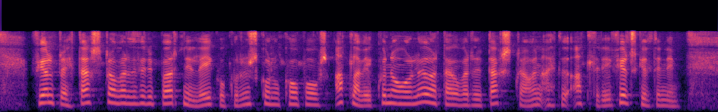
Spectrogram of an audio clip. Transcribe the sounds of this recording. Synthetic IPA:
fjœlpɾejht̪ːaxskɾawvɛɾðʏfɪɾɪɾ̥pœɾt̪nɪleːjkɔkɾʏnskowlʏkʰoːwpawksat̪lavɪːkʰvʏnaɔɣlœːɣaɾt̪aːɣavɛɾðʏt̪axskɾawɪna̰jht̪ʏðʔat̪lɾɪfjœlscʏlt̪ɪnːɪ

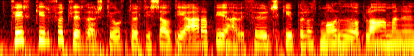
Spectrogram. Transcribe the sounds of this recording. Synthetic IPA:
t̪ʰɪr̥cɪɾ̥fʏt̪lɪɾðḁst̪jowɾt̪vœlt̪isaːwt̪iaɾapiʏɦaːvɪθœːɥlscɪːpʏlɔwt̪mɔɾðɪðawplaːwðamanːɪn

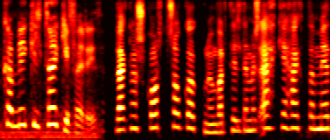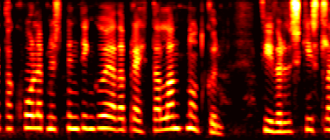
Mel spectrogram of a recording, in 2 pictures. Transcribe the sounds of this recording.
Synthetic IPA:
kamɪːcɪlt̪ʰaːjcɪfajɾɪ̰vɛknḁskɔr̥t̪sawkœknʏmvaɾt̪ʰɪlt̪ajmɪsɛhcɪɦajxt̪amɛːt̪akʰɔːlɛpnɪspɪnt̪iŋkʏɛðaðpɾejht̪alant̪nowt̪kʏn | θvivʏɾðʏscist̪la

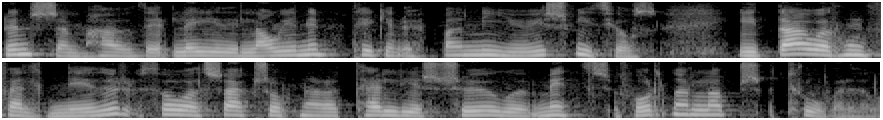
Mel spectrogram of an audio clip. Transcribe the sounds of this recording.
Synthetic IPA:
ɪnsɛmɦavðɪleːjɪðilaːwjɪnɪmt̪ʰeːcɪnʏhpaðniːjʏisviːθjowðit̪aːɣvaɾ̥ɦunfɛlt̪nɪːðʏɾ̥θowaðsaːksowknaɾaðt̪ʰɛljɪssœːɣʏmejn̥t̪sfoɾt̪naɾlapst̪ʰɾuːva̰ɾðʏ

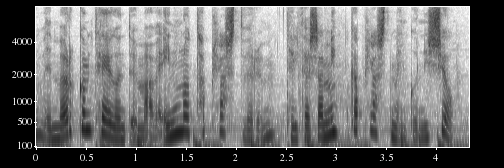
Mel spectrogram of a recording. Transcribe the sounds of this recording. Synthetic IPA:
vɪðmœɾkʏmt̪ʰɛːɣʏnt̪ʏma̰vḛjnːoːt̪ʰapʰlast̪vɛɾʏ̰mt̪ʰɪlθɛsːamiŋ̥kapʰlast̪meŋkʏnisjoːw

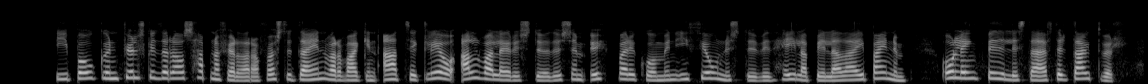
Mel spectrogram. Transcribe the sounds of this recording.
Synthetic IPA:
ipoːwkʏnfjœlscɪlt̪ʏɾawshapnafjaɾðaɾawfœr̥st̪ʏt̪aːjɪnvaɾvaːcɪnaːt̪ʰɪklɪɔɣalvajlɛɣɾɪst̪œːðʏsɛmʏhpvaɾɪkʰɔːmɪniθjoːwnɪst̪ʏvɪðheːjlapɪlaðaipaːjnʏm | ɔɣlejŋt̪̚pɪðlɪst̪aɛft̪ɪɾt̪aɣt̪vœl̥

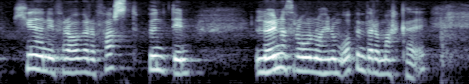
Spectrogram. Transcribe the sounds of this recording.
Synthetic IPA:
çɪːðanːɪfɾawvɛːɾafast̪pʏnt̪ɪn | lœːɥnaθɾoːwnawɦɛɪnʏmɔːpɛmpɛɾamar̥kaðɪ̰

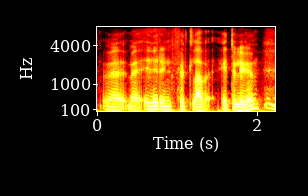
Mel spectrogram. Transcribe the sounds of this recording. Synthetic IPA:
mɛðmɛðɪ̰ðɾɪnfʏt̪lavejt̪ʏliːvʏm

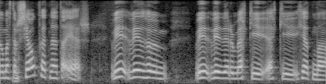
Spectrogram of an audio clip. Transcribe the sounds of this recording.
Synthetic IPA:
ɣʏmɛft̪ɪɾaðsjaːwkʰvɛt̪nθɛt̪ːa̰ʔɛɾ̥ | vɪðvɪðɦœːvʏm | vɪðvɪðɛɾʏmɛhcɪɛ̰hcɪçjɛt̪na

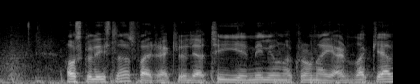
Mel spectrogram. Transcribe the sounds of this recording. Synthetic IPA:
hawskʏlʏist̪lansfajɾːɛklʏlɛɣat̪ʰyːjʏmɪljownakʰɾownaiɛɾðacaː

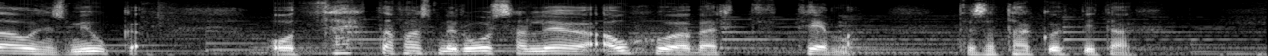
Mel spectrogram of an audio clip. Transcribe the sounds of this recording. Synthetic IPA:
aawhɪnsmjuːka̰ | ɔɣθɛht̪afarst̪mɛrɔːsalɛːɣa̰ʔa̰ːwhœːvavɛr̥t̪ʰːɛːma̰ | t̪ʰɪlsaðt̪ʰaːkaʏhpit̪a̰ːx

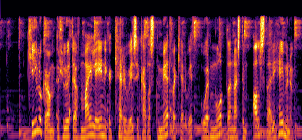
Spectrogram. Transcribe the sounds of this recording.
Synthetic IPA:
cʰiːlɔkɾamːɛ̰ɾ̥l̥ʏːt̪ɪavmaːjlɪejniŋkacʰɛɾvɪsɛmkʰat̪last̪mɛːt̪ɾacʰɛ̰ɾvɪðɔɣɛɾnɔːt̪aðnajst̪ʏmalst̪aːjðɪɾiɦeːjmɪnʏ̰m

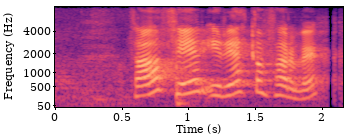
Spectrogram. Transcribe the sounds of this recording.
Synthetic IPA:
θaðfɛːɾirjɛht̪anfaɾvɛx

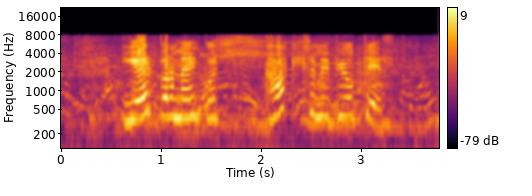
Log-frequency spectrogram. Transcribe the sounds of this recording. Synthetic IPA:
jɛɾpaːɾamɛðɪŋ̥kʏɾt̪kʰat̪l̥sɛmɛðpjoːwt̪ʰːɪl̥

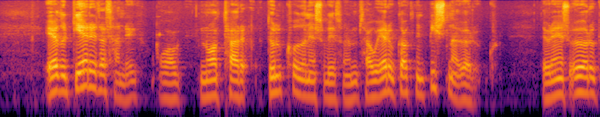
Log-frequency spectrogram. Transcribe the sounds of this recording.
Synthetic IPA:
ɛðucɛːɾɪɾ̥θað̥θanːɪɣ | ɔɣ | nɔːt̪ʰaɾt̪ʏlkʰɔwðʏnejnsɔvɪðhʏmθawɛɾʏkœknɪnpist̪naœːɾʏk | θɛvɛɾejnsœːɾʏk

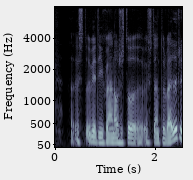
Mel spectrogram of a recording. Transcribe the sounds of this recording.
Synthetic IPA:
st̪veːt̪ɪcːɪkʰvaːðanaws̬ɪst̪ɔð̰st̪ɛnt̪uɾvɛðɾ

